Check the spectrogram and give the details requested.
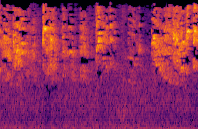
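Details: Lovebirds in a breeding farm: a dense, continuous mass of harsh, high squawks and chirps from many birds at once, rising and falling in loudness without pause.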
